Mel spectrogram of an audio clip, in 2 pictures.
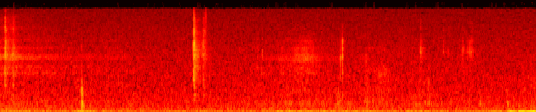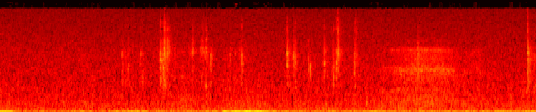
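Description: Quiet, scattered clicks of a computer keyboard as code is typed for a Unity C# Pong game, irregular keystrokes in short bursts with no talking.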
